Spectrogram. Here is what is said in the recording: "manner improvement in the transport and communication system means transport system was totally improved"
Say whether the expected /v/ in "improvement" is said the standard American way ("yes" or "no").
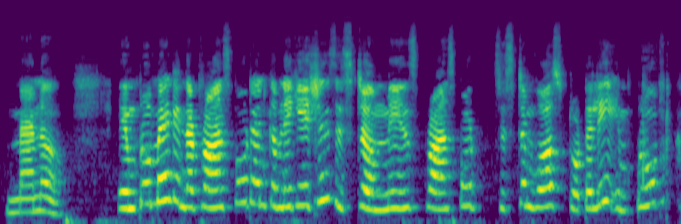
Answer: yes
